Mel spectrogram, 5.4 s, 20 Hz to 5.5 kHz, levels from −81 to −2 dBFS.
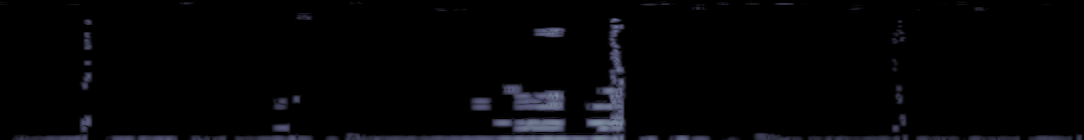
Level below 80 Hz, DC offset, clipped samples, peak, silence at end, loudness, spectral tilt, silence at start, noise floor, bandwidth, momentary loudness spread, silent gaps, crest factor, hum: -54 dBFS; under 0.1%; under 0.1%; -24 dBFS; 0 s; -44 LUFS; -3 dB/octave; 0.15 s; -66 dBFS; 5.4 kHz; 26 LU; 0.47-0.53 s, 3.14-3.20 s; 24 dB; none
